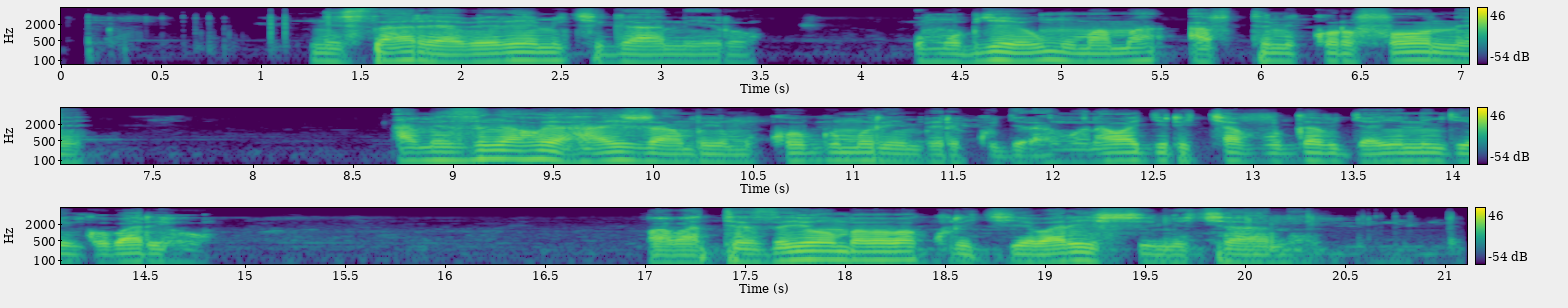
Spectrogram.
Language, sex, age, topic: Kinyarwanda, male, 18-24, health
